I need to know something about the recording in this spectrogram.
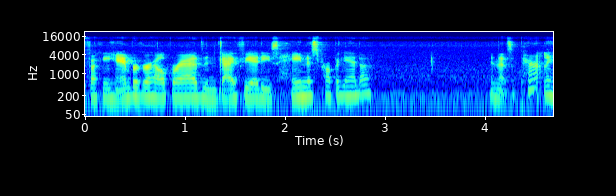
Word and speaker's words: Guy Fieri: Do you even have any machines that don't inundate you with fucking hamburger helper ads and Guy Fieri's heinous propaganda? And that's apparently how that's pronounced, which I always thought was weird.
